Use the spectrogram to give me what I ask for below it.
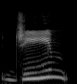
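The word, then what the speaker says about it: جيم: Again, this is Jeem, and Jeem is pronounced from the middle of our tongue and middle of our palate. It means middle of your tongue, you have to touch your middle side, upper side, middle of palate.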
